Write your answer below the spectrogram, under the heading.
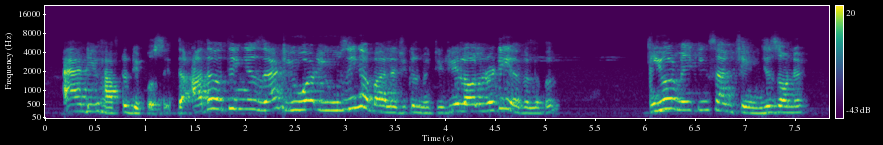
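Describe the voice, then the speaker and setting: Over noticeable background noise, a woman speaks at a very fast pace in a high pitch, her voice making very wide swings up and down. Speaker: lecturer. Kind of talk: lecture.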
